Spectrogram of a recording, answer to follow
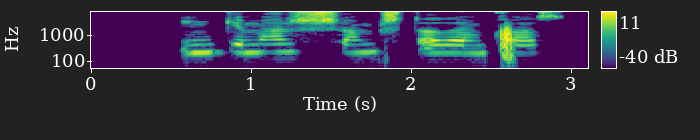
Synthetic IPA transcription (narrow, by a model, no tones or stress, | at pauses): iɲcɪmaɾsamst̪a̰ːðaʏmkʰvaːθ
